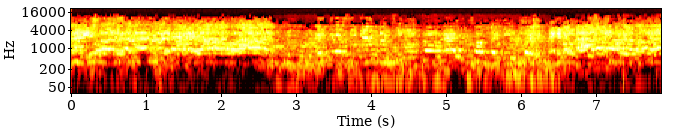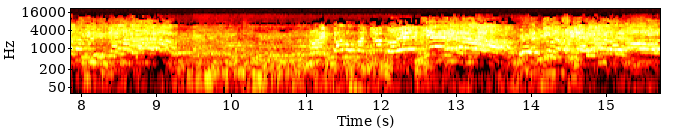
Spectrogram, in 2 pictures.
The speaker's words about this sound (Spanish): justificarán o apoyarán o entenderán estos gritos en el corazón de la propia Feria Internacional de Turismo que se celebraba en Madrid hace unos meses.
